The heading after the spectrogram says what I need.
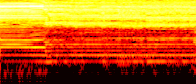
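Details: Siemens LT three-phase power contactor in a high mast lighting panel: harsh steady electrical buzz with a high whine that shifts when pressed; contactor chattering and not pulling in cleanly, at risk of bursting, panel shut off.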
